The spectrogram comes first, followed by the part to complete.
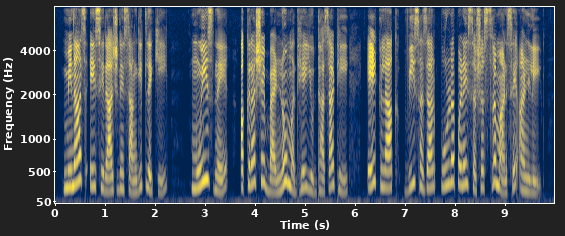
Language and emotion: Marathi, neutral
